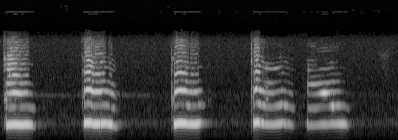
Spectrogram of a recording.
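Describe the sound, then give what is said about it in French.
A man's voice imitates a cat meowing as a sound effect, five short, fairly flat mews in a steady rhythm, clear, with brief pauses between each and the last two coming quicker. “il fait le sonore, mais il refait le chat.”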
